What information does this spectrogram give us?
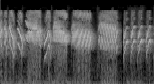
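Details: Serrada em R from a curió (chestnut-bellied seed finch), a raspy phrase drawn from the throat and hard to learn: broad grating buzzes broken by sharp upward-swept whistles, then a rapid stuttering trill.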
